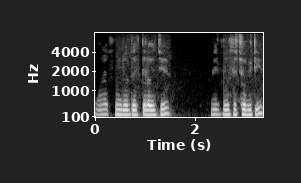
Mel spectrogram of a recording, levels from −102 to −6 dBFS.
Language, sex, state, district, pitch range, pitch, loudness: Bengali, male, West Bengal, Purulia, 165-175 Hz, 170 Hz, -23 LUFS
